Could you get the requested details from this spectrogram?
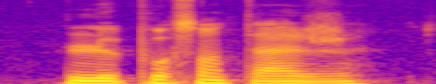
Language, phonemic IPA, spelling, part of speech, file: French, /puʁ.sɑ̃.taʒ/, pourcentage, noun, Fr-pourcentage.ogg
- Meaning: 1. percentage 2. commission, fee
